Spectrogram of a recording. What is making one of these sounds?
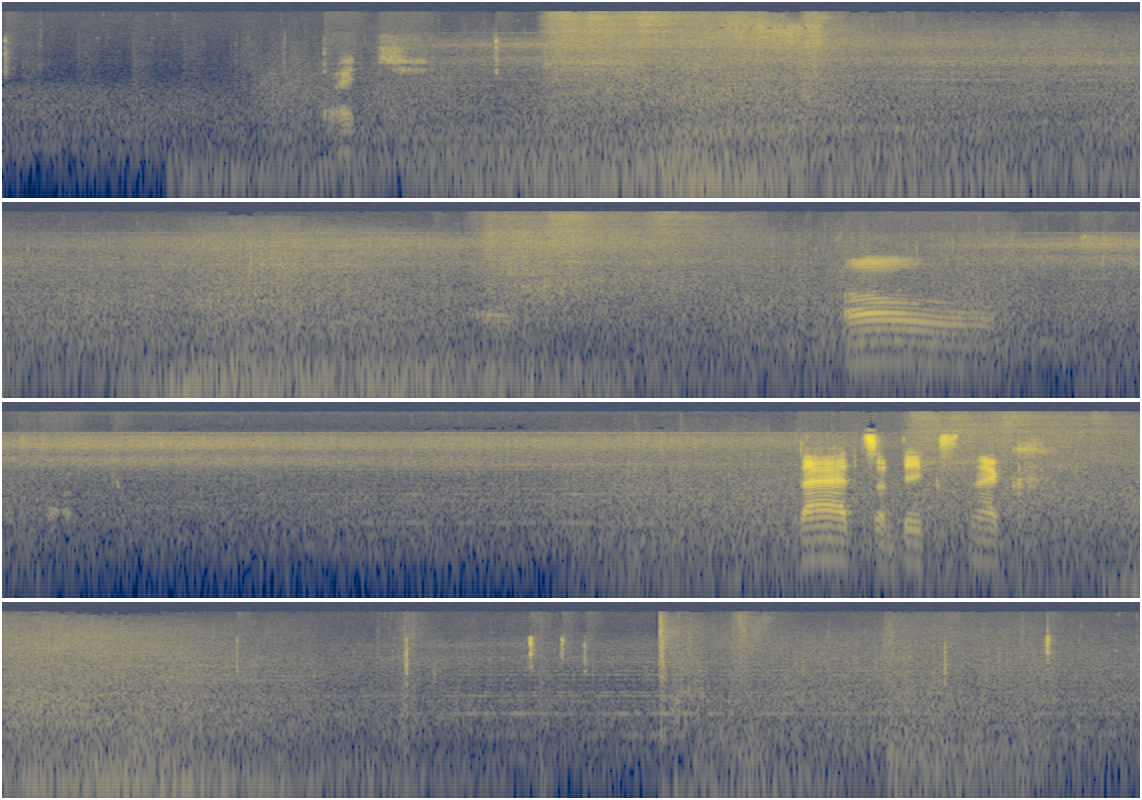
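Wind gusts and howls, rising and falling in waves.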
